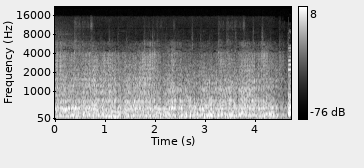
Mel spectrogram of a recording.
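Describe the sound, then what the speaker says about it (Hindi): A Russian Su-57 stealth fighter jet roars overhead in a steady, broad, moderately loud engine rush with wind buffeting. "आसमान में उड़ता हुआ विमान जो दिखाई दे रहा है, ये रशिया का Su-57 है"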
